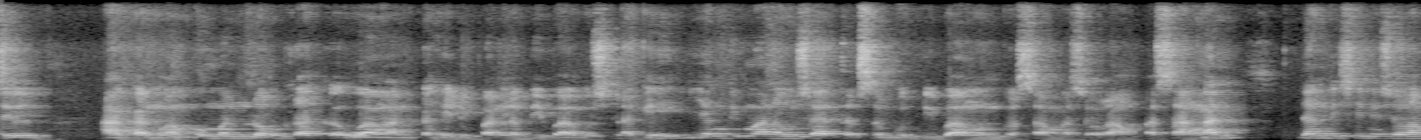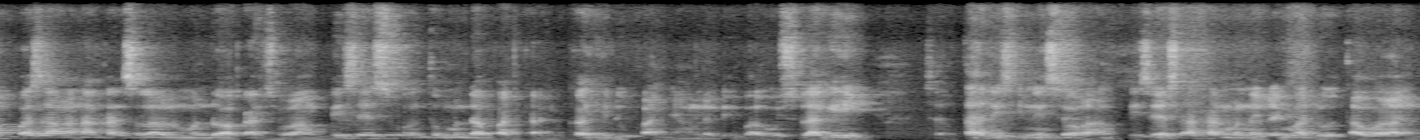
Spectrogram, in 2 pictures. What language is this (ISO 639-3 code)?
ind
